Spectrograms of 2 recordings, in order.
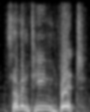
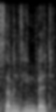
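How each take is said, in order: First: The name is shouted loudly. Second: The name is said at normal volume. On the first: The speaker calls it right. "Capitalization matters" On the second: The speaker calls it wrong. "I mispronounced that"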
